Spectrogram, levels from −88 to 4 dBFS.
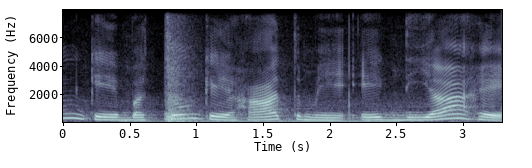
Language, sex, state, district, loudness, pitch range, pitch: Hindi, female, Haryana, Charkhi Dadri, -16 LUFS, 180-235 Hz, 195 Hz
